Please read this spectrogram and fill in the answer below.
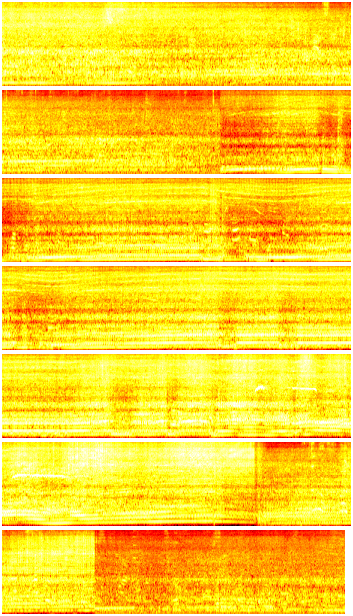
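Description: Hill-climb race car engines in a series of short clips. First a car accelerates through a bend. Then a long stretch has an engine revving hard, its pitch climbing and dropping again and again, ending in a sharp rise before a cut.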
